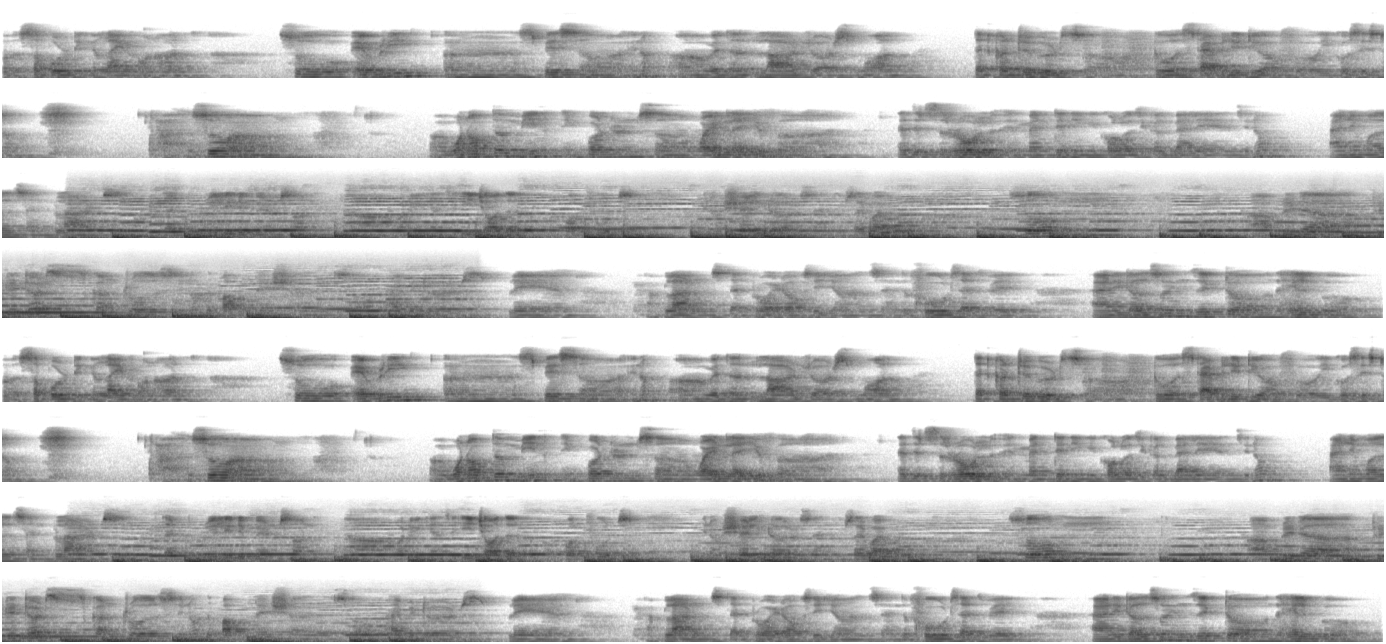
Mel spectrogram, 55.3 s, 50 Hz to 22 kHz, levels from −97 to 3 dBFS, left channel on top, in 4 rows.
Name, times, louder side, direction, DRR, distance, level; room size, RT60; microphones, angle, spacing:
voice 1, 0.0-2.4 2.8-8.9 9.7-14.5 15.2-17.2 18.1-22.2 22.8-26.5 27.1-34.3 34.6-36.7 37.7-39.1 40.1-46.3 46.5-47.5 47.8-54.9, right 2 dB, 30° right, 3 dB, 0.4 m, -31 dB
sound 1, 28.3-46.2, left 2 dB, 55° left, 0.4 m, -24 dB
5.6 x 2.2 x 2.3 m, 1.0 s
head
